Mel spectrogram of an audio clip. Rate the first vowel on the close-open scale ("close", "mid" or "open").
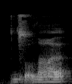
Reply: close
